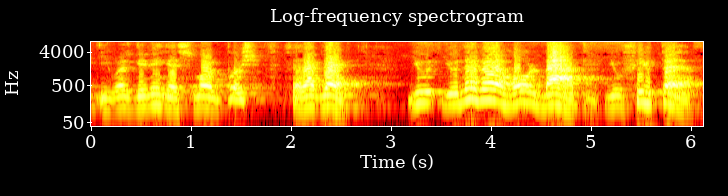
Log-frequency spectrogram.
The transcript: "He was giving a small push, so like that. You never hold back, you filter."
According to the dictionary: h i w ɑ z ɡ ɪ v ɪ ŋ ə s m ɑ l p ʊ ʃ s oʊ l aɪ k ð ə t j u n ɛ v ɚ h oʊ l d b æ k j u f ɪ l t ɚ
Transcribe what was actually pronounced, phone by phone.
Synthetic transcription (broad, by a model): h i w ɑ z ɡ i v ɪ ŋ ə s m ɑ l p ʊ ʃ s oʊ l aɪ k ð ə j j u n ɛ v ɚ h oʊ l d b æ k j u f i l t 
